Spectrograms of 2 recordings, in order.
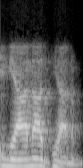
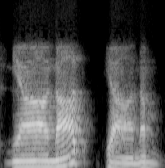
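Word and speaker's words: ज्ञानाद्ध्यानम्: So the way to actually chant this, when we chant it should not be jnana dhyanam. It is jnanat dhyanam.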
